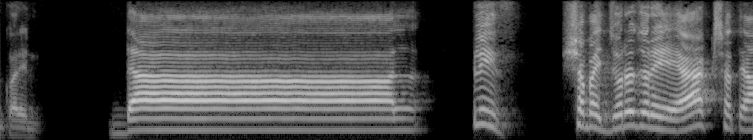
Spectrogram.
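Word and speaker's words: دال: জিহ্বার আগা উপরে 2 দাঁতের গোড়ায় লাগান, লাগিয়ে 3 আলিফটা নিয়ে এই অক্ষরটা উচ্চারণ করেন, ডাল। প্লিজ সবাই জোরে জোরে একসাথে আনমিউট হয়ে জোরে জোরে বলেন, ডাল।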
